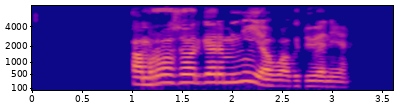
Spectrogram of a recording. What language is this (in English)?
Central Kurdish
